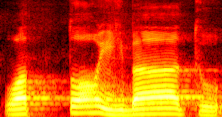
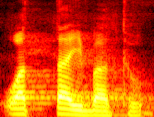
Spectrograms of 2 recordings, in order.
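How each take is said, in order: First: The t sound is heavy and emphatic. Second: The t sound is plain and light. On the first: The speaker calls it right. "এখানে তোয়া দিয়ে বলতে হবে" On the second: The speaker calls it wrong. "আর আমরা বলে থাকি ওয়াত্তাইবাতু"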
